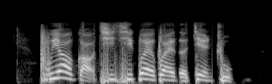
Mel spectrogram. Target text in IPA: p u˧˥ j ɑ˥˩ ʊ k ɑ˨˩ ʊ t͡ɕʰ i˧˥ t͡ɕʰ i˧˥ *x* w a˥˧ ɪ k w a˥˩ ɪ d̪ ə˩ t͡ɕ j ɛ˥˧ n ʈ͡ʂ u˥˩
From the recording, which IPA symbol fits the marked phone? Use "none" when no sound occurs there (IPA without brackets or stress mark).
k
